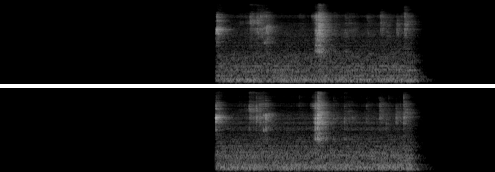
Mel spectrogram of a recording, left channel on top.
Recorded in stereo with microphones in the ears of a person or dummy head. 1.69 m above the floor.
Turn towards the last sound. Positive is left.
turn(degrees=-50)  # may be behind; listen again after turning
